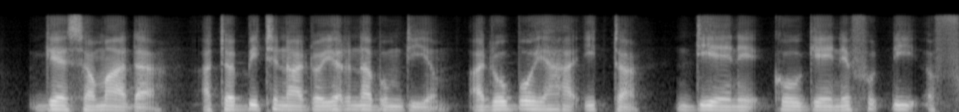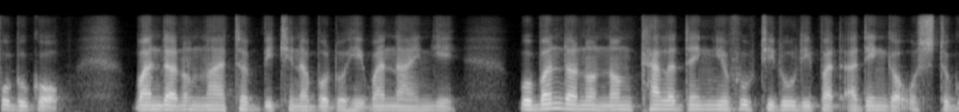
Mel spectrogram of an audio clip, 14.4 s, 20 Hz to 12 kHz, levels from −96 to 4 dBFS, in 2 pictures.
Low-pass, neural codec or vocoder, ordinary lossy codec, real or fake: 7.2 kHz; codec, 16 kHz, 0.2 kbps, FocalCodec; none; fake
